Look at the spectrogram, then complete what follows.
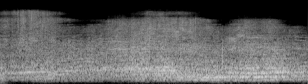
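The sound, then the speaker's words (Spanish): A motorcycle races past at speed through a secluded sector of Cairo by the docks of the Nile delta, its engine a loud, continuous roar that swells slightly and stays strong for about three seconds, with no voices. “La motocicleta cruzó por aquella parte. Pasó como una saeta.”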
